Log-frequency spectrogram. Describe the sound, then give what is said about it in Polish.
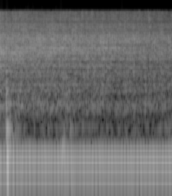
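A steady, soft sizzle of butter melting in a frying pan, a continuous crackling hiss with a brief knock near the start and no talking. “Teraz weźmiemy się za smażenie naszych szparagów, które owinęliśmy włoskiem. Wrzuciłem trochę masła. Rozpuszczam jego na chwilę.”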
